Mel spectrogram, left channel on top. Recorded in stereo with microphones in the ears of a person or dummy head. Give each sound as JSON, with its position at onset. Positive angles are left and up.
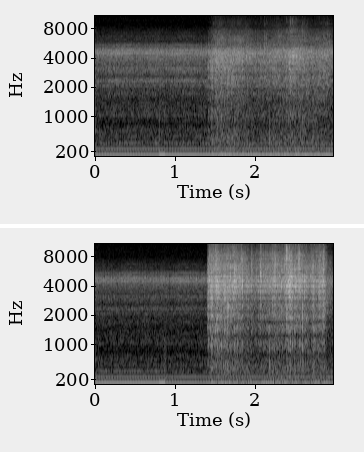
{"t": 1.4, "sound": "crumpling", "side_deg": -65, "distance_m": 4.5}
